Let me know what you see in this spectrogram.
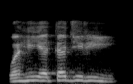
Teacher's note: تجری میں کیا کریں گے؟ ترقیق کریں گے، را کو باریک پڑھیں گے کیونکہ را مکسورہ ہے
